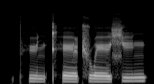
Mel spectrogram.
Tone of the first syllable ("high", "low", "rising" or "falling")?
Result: low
